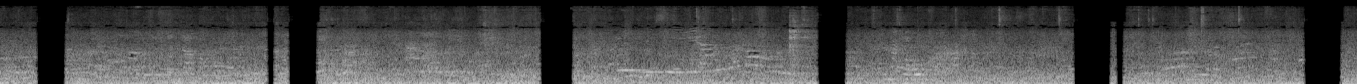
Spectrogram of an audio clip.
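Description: Everyday sounds, interrupted by AAC frame loss with muting at 0.35–0.67, 2.65–3.19, 5.38–5.75, 8.16–8.48, 10.72–11.25 and 13.03–13.43 s. At each point the decoder had no data for a stretch of frames and zeroed their spectrum. The overlapping transform windows then fade the sound out and back in, leaving soft-edged holes of between 0.3 and 0.47 s of missing audio. At 2.65 and 10.72 s the loss is broken up across about half a second, with the longest gaps roughly 0.3 and 0.4 s.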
